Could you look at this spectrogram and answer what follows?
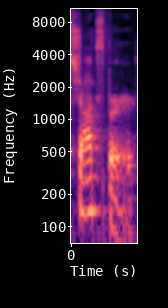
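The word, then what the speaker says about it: Shakspere: but he misspells it he doesn't spell it shakespeare with three e's it's just got one e it's so it's shock spur like that his brother gilbert has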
